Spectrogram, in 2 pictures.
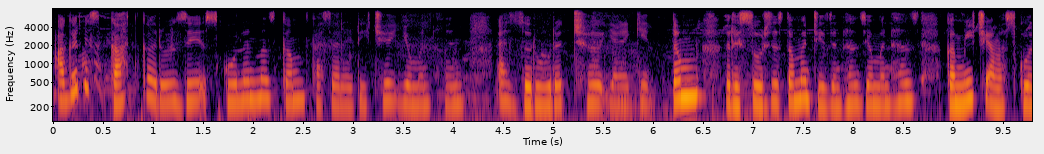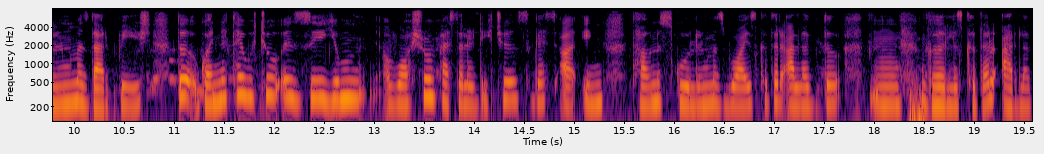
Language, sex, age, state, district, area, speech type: Kashmiri, female, 18-30, Jammu and Kashmir, Baramulla, rural, spontaneous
